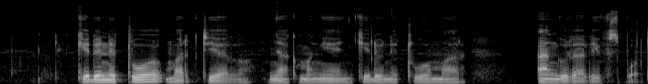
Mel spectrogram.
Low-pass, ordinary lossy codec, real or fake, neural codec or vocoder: 19.8 kHz; none; real; none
